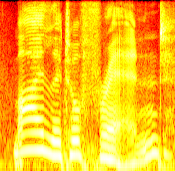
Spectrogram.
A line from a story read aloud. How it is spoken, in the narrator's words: said he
